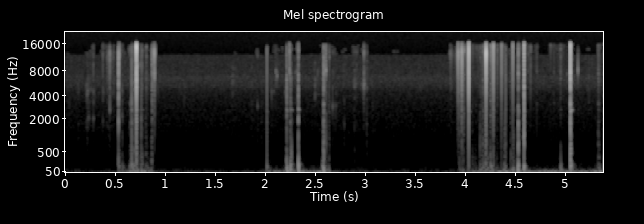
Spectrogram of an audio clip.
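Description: A hooked metal dental tool scratches inside the ear canal of a white translucent silicone ear model made of soft solid rubber, likely mounted on a binaural ear microphone. Three bursts of close, muffled scraping and clicking are heard, heavy and low with brief bright crackles, separated by near-silence.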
